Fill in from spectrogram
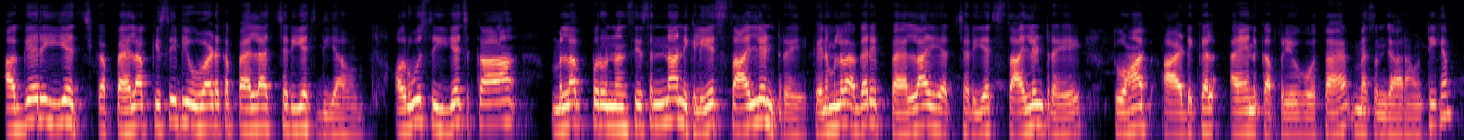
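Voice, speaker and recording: A man's voice: fairly high pitch, moderate pace. Patient man teaching grammar, repeating points. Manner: patient, repetitive explaining with frequent "theek hai". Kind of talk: grammar lesson over a zoomed screen.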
